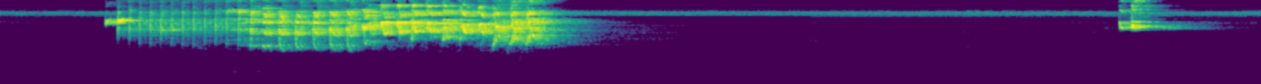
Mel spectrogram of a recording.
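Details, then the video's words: Sultan tit with a sustained rattling, buzzy chatter of about two seconds, pulsing rapidly and high-pitched, then silence and one short sharp note at the end. "suara burung labet Sultan"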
